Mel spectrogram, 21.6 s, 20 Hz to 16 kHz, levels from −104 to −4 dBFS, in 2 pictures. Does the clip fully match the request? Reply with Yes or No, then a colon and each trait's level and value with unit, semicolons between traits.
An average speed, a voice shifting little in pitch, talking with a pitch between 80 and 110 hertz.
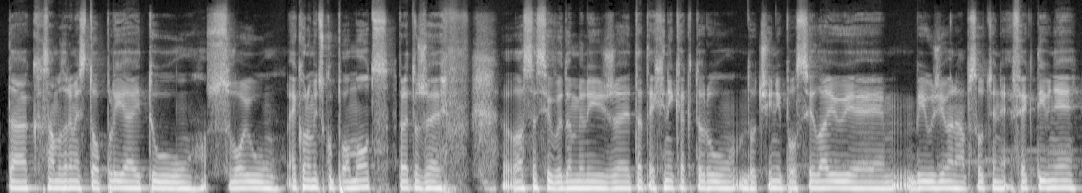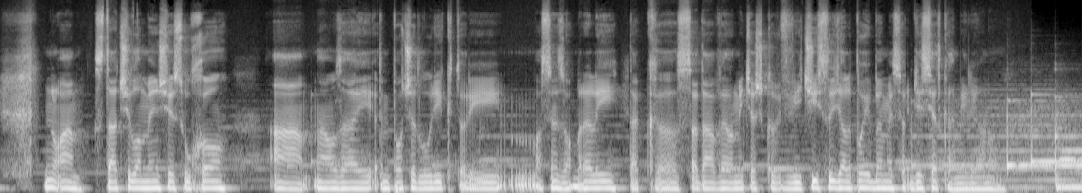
No: average, 135 wpm; narrow, 1.4 semitones; low, 125 Hz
